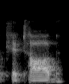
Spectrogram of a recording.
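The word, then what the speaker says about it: كتاب: All Baha'is know this work, or kitab is how you pronounce it in Persian.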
